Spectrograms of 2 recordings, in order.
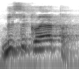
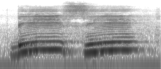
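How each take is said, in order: First: Said in the usual way. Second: Slow, split bi-ci-cle-ta; syllable by syllable. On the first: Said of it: "Quantas vezes você abre a boca pra falar". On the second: Shown as a demonstration. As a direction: say "Bicicleta" slowly in separate syllables. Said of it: "você divide a sílaba".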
